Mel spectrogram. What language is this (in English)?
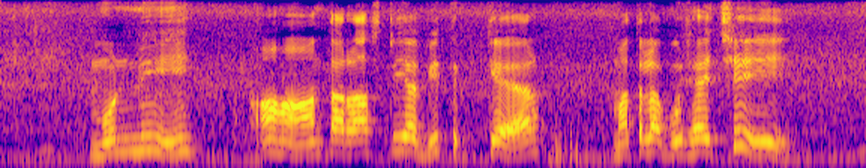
Maithili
